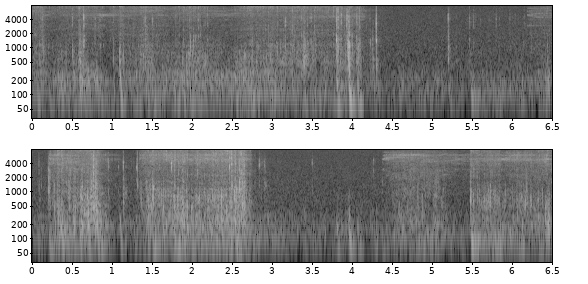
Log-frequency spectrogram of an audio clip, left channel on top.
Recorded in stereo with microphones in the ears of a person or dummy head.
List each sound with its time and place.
Only background noise.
